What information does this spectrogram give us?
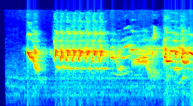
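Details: Solitary cacique delivering a long, continuous, buzzy and nasal warbling phrase with a downslurred opening note and a strident ending.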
